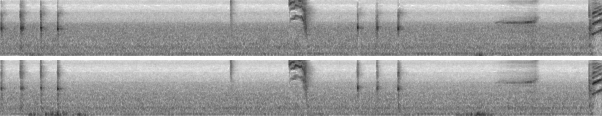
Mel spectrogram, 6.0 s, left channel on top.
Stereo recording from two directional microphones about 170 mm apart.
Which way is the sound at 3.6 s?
15° right (ahead or behind).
